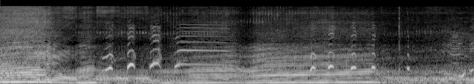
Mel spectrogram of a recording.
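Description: A small motorcycle revs in busy street traffic while popping a wheelie, its engine whining and rising in pitch over a low rumble of passing vehicles, with a few short horn-like tones nearby.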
